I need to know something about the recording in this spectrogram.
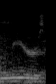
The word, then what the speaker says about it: MERS: Then several years later, then there became another coronavirus that we were introduced to, and it was MERS or MERS, however you would like to pronounce it. I've heard both.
